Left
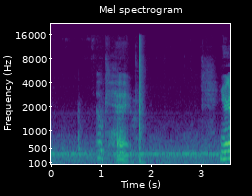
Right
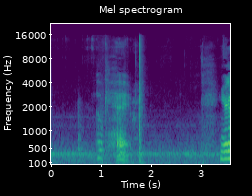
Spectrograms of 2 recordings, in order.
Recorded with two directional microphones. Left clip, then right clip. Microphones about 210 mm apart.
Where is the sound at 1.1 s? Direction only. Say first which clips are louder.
Right 6 dB; 30° right (ahead or behind).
